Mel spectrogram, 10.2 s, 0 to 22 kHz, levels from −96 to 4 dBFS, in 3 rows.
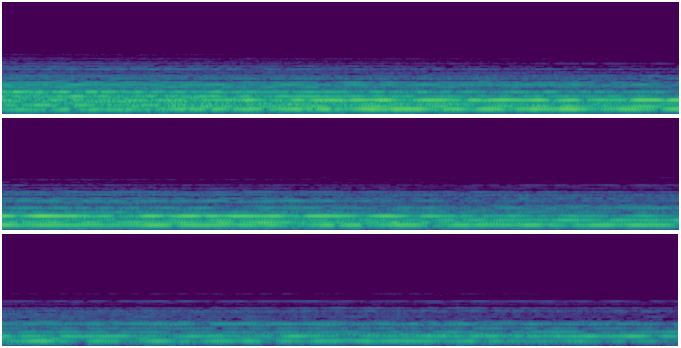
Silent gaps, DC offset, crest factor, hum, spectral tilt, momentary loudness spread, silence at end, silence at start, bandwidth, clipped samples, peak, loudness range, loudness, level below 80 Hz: none; under 0.1%; 14 dB; none; -13.5 dB/octave; 13 LU; 0 s; 0 s; 2.5 kHz; under 0.1%; -14 dBFS; 10 LU; -28 LUFS; -60 dBFS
